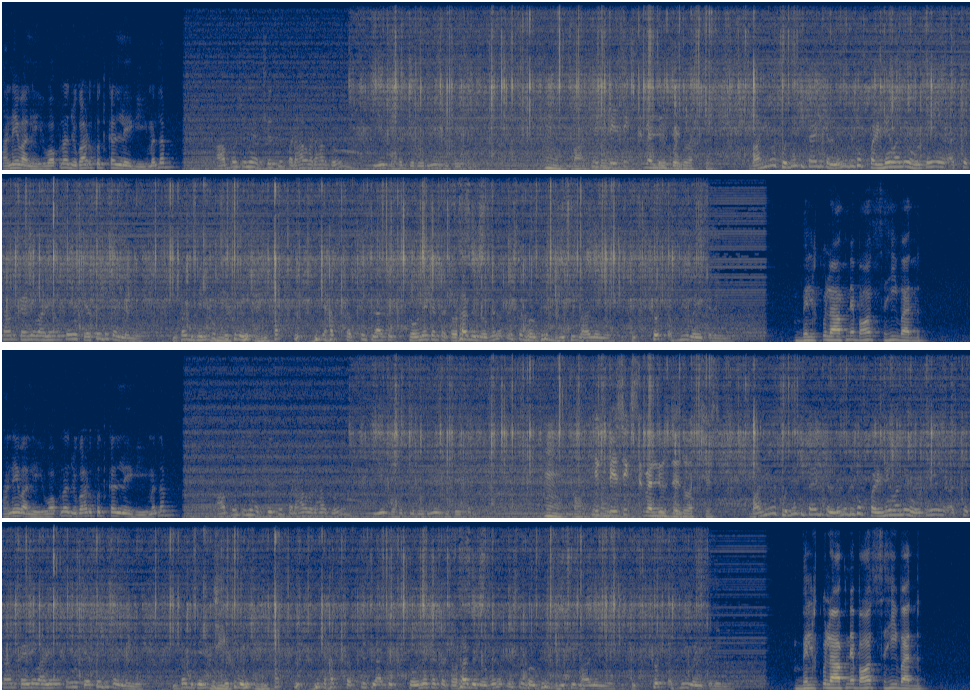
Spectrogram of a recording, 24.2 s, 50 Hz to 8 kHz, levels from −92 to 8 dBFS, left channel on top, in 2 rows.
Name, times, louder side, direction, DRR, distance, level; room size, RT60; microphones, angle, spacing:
voice 1, 0.0-2.1 2.7-5.9 7.0-7.7 8.1-8.5 9.3-13.9 14.2-19.8 20.2-21.3, equal, 50° left, 1.2 m, -39 dB
sound 1, 2.3-8.0, right 1 dB, 5° right, 1.1 m, -48 dB
sound 2, 4.3-20.9, left 2 dB, 25° left, 1.0 m, -40 dB
sound 3, 5.1-21.7, left 4 dB, 70° left, 0.8 m, -52 dB
voice 2, 7.4-8.9 14.7-14.9 22.0-23.6, right 4 dB, 55° right, 0.6 m, -35 dB
21.5 x 7.8 x 3.4 m
head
